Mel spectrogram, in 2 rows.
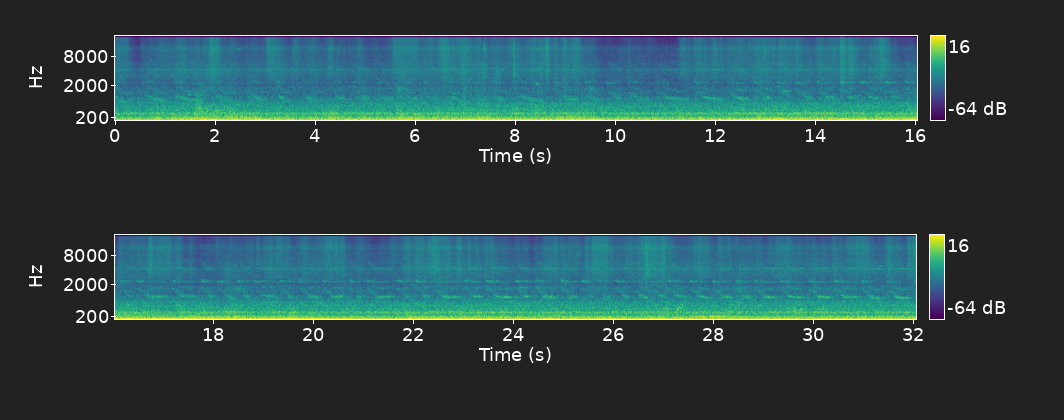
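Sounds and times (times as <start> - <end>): bus engine and road rumble: 0.0 - 32.0.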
